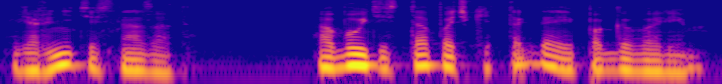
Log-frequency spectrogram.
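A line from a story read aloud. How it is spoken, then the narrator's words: Quiet but commanding. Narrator (Russian): негромко, но властно сказал Александр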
